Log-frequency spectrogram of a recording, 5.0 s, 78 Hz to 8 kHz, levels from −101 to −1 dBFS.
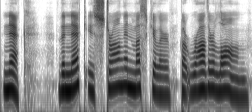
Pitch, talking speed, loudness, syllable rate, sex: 190 Hz, 105 wpm, -15 LUFS, 3.1 syllables/s, female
